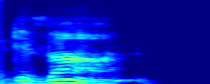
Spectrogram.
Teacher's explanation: with a slight stress on the last syllable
